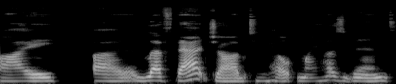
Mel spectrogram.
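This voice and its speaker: A woman with a very deep, low pitch speaks at a very slow pace in a dry, close sound with no echo on a very clean recording with a silent background. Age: 60s. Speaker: entrepreneur and podcast host. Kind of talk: casual interview chat.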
